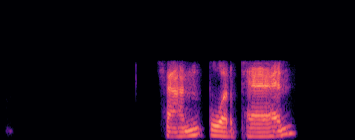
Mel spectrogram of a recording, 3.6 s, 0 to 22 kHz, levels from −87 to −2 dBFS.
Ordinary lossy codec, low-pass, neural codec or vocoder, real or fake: none; 3.6 kHz; codec, 16 kHz, 1.1 kbps, Voila-Tokenizer; fake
